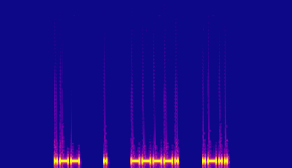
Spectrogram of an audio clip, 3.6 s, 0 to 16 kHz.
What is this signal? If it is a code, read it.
Morse code, heard as a keyed tone, about 36 wpm, spaced as for 20 wpm, 700 Hz. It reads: WE9L
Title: USA Call Signs - 3x Character Spacing - 35wpm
